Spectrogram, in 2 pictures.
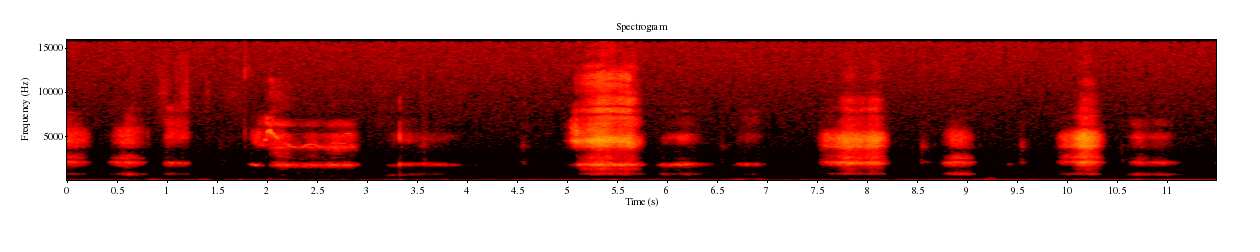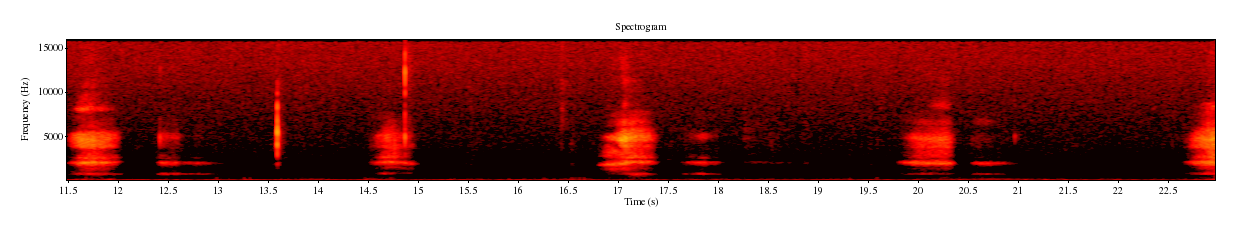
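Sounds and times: person breathing: 0.0 - 4.1, 5.0 - 13.1, 14.5 - 15.0, 16.8 - 18.9, 19.8 - 21.1, 22.7 - 22.9.

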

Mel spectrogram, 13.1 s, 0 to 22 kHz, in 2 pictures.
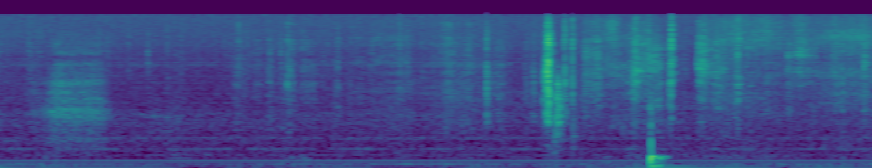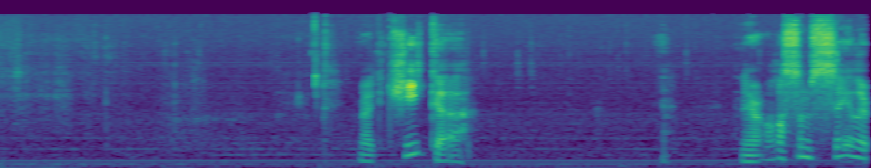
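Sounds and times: low hum: 0.0 - 12.2
paper rustling: 1.8 - 8.0.

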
